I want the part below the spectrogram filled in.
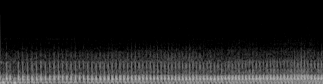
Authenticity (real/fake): real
